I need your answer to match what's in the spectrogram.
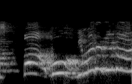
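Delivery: mock-loud, high-pitched calling out; high, loud nurse voice. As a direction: call out too loudly to a shy patient. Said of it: "kalian ngomongnya keras-keras".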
